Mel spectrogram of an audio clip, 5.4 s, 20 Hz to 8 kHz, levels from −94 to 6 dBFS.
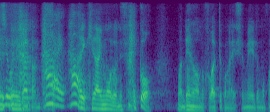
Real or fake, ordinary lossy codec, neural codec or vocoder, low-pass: fake; AAC, 48 kbps; codec, 16 kHz, 1.1 kbps, Voila-Tokenizer; 7.2 kHz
